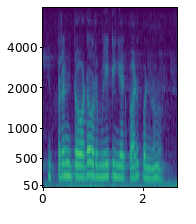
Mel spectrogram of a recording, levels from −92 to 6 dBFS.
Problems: low volume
